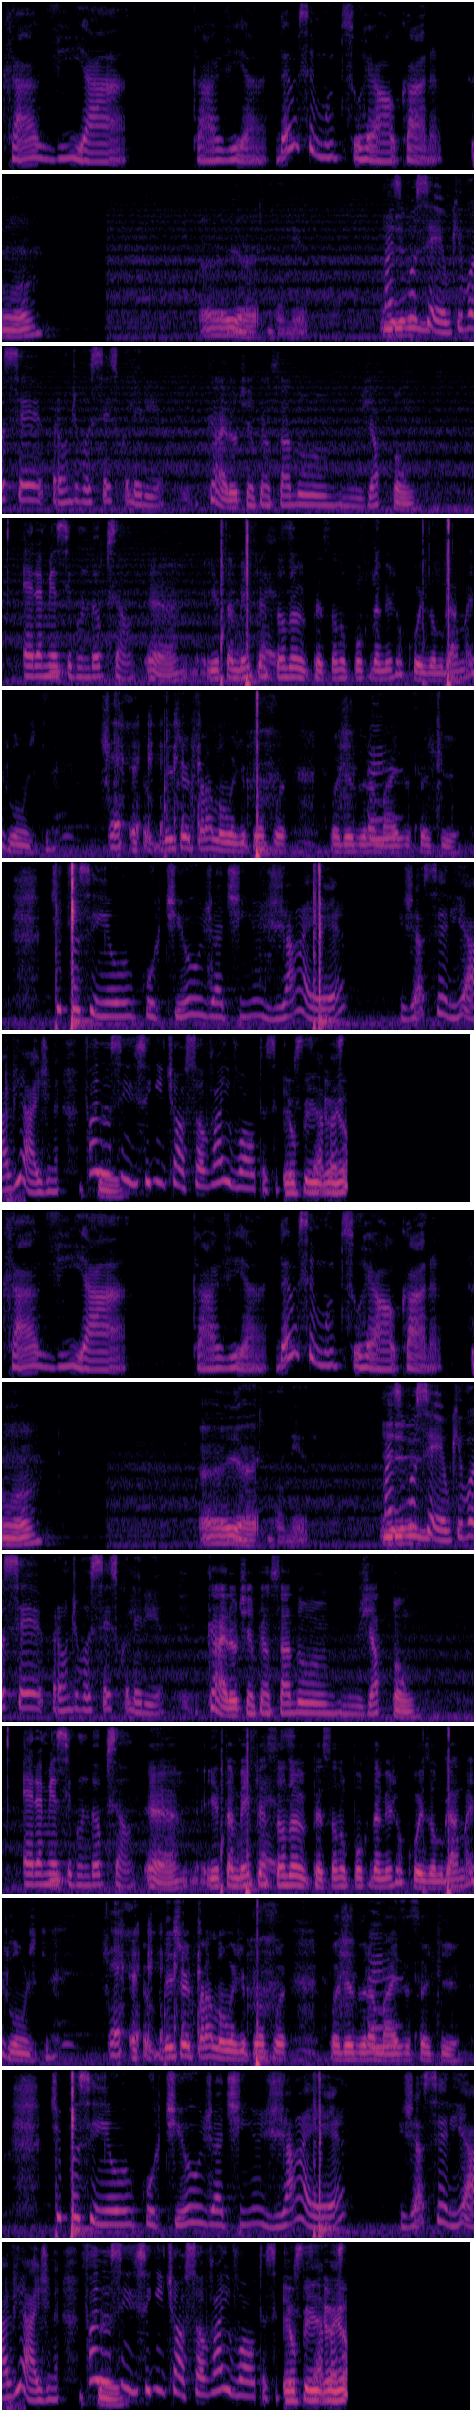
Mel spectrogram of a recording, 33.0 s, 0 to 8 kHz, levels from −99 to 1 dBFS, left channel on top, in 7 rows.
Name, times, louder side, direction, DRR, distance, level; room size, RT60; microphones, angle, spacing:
voice 1, 0.0-1.2 1.9-4.4 7.0-7.8 8.5-11.1 14.4-15.5 16.5-16.9 19.9-20.2 21.5-21.6 22.2-22.9 23.7-27.1 27.6-31.8, right 1 dB, 20° right, 1.3 m, -56 dB
voice 2, 4.7-5.1 6.7-7.3 8.5-9.0 11.2-13.6 14.6-14.7 15.6-19.6 20.1-23.5 29.3-29.5 31.1-31.8, right 4 dB, 40° right, 0.4 m, -52 dB
Truck, 5.7-16.8, left 2 dB, 85° left, 6.7 m, -74 dB
sound 1, 15.0-28.6, left 5 dB, 50° left, 1.3 m, -57 dB
head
